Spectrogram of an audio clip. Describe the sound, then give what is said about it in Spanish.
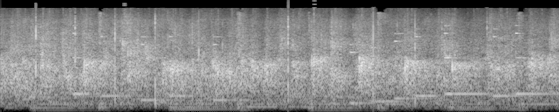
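Steady, dense applause from an audience, a continuous wash of many hands clapping at a fairly loud level throughout, with faint murmuring voices mixed underneath. “Primero que nada, vamos a darle un aplauso a algo que está sirviendo para acallar voces.”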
